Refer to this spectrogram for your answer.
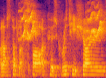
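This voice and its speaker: With an English accent, a man speaks at a moderate pace amid audible room echo and noticeable background noise. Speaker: parrot YouTuber. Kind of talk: casual chat.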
